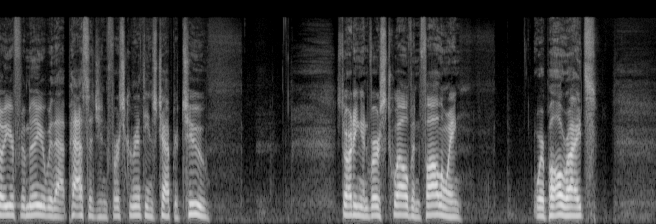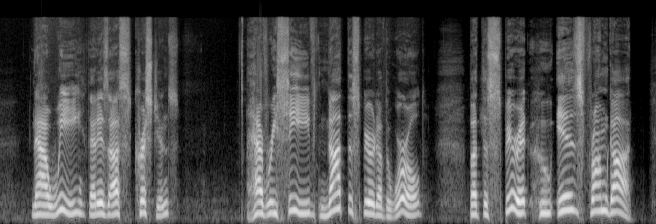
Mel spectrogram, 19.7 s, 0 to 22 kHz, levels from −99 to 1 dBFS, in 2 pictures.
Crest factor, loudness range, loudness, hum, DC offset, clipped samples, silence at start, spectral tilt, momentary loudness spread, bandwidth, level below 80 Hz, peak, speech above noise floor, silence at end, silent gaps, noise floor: 18 dB; 6 LU; -18 LUFS; none; under 0.1%; under 0.1%; 0 s; -5.5 dB/octave; 11 LU; 16 kHz; -64 dBFS; 0 dBFS; 43 dB; 0.4 s; none; -60 dBFS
